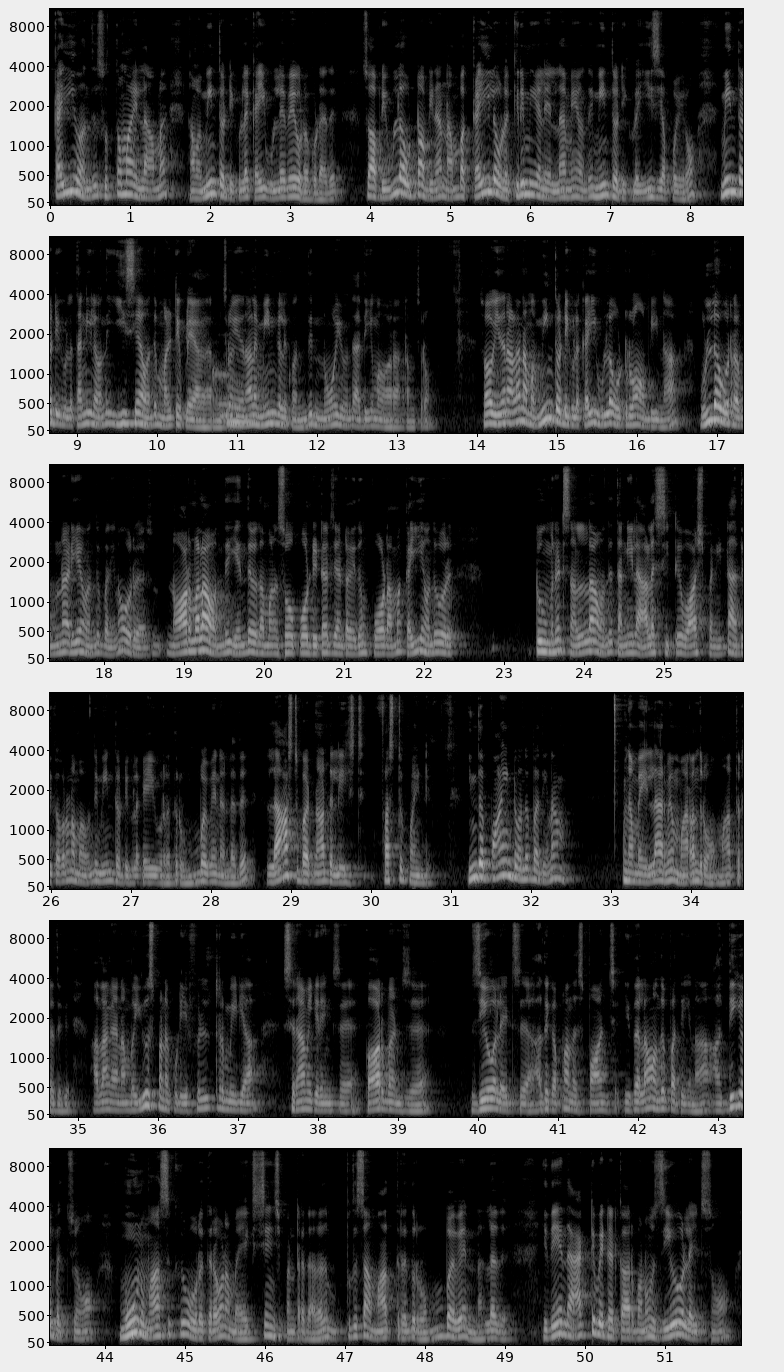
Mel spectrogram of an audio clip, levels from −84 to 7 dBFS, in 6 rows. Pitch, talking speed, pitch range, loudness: 140 Hz, 155 wpm, 120-165 Hz, -33 LUFS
